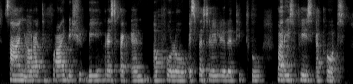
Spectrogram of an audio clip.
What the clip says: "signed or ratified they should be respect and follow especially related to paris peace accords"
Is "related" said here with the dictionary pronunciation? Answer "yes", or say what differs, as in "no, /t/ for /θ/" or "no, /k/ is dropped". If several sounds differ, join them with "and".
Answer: no, /l/ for /ɹ/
